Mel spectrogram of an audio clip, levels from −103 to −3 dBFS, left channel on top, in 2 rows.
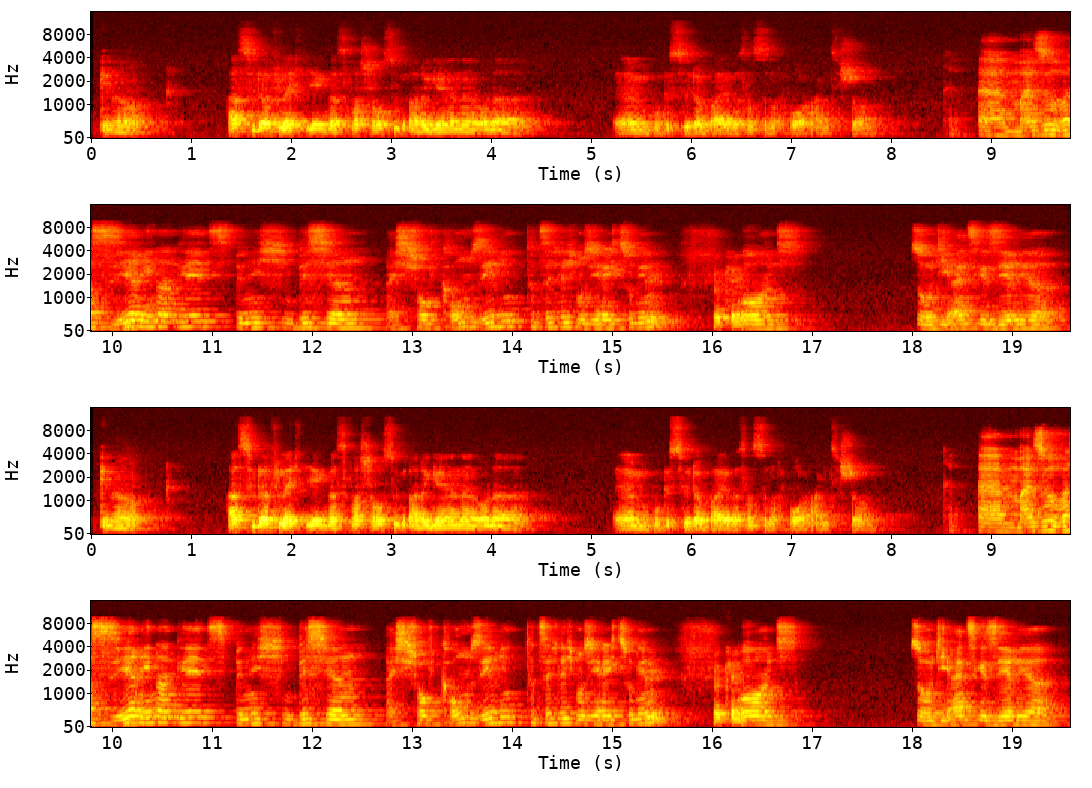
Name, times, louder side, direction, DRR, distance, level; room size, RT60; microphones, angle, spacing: voice 1, 0.1-0.5 1.4-4.4 5.2-7.8 15.3-15.5 16.0-16.3, right 2 dB, 35° right, 3 dB, 0.4 m, -30 dB
voice 2, 8.5-16.9 18.0-19.4, right 3 dB, 75° right, 3 dB, 0.8 m, -33 dB
7.6 x 4.1 x 3.5 m, 0.88 s
head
